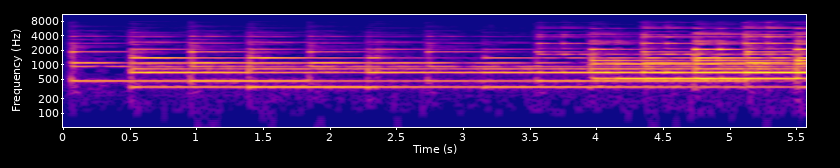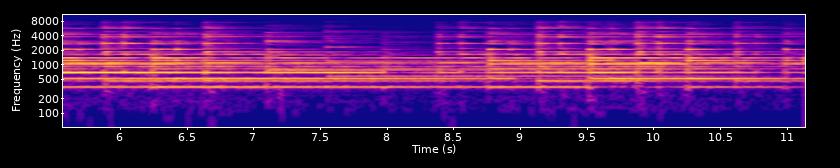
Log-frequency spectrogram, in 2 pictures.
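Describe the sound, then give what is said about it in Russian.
Church bells of the Czech Republic peal in a steady, overlapping sequence of strikes, each bright metallic tone ringing on and blending into the next for the whole stretch, with no voices. “И мы передаем слово Марине Фелтовой и ее рубрике «Колокола Чешской Республики».”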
